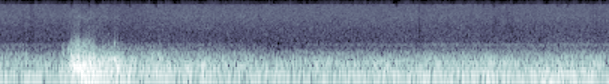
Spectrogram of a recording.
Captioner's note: wind blowing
